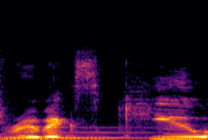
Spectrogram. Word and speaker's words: Rubix Q: right yes it is Rubik's Cube a lot of people hear confusing say cube and it's like no it's a play on words the Q is for Queen yes that's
